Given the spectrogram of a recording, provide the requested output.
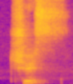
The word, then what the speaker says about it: Tschüss: The next letter combination is TSCH, TSCH, which is simply pronounced like a CH in English. Here we have the example of the word Deutsch, Deutsch, which means German, and of the word Tschüss, Tschüss, which means bye.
